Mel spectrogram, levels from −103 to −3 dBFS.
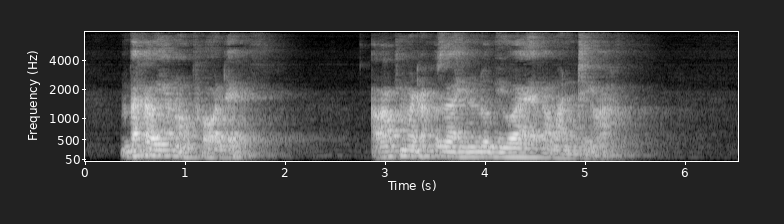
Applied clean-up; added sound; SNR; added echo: none; none; none; reverberation time 0.9 s.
